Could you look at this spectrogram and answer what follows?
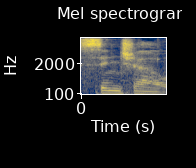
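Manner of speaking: normal talking voice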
